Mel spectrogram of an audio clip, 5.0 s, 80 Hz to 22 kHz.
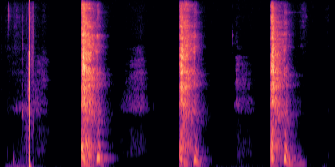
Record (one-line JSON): {"three_cough_length": "5.0 s", "three_cough_amplitude": 32768, "three_cough_signal_mean_std_ratio": 0.31, "survey_phase": "beta (2021-08-13 to 2022-03-07)", "age": "18-44", "gender": "Female", "wearing_mask": "No", "symptom_none": true, "smoker_status": "Never smoked", "respiratory_condition_asthma": false, "respiratory_condition_other": false, "recruitment_source": "REACT", "submission_delay": "1 day", "covid_test_result": "Negative", "covid_test_method": "RT-qPCR", "influenza_a_test_result": "Unknown/Void", "influenza_b_test_result": "Unknown/Void"}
